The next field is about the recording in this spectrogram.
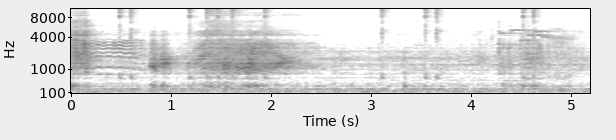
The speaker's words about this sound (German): Ziege.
